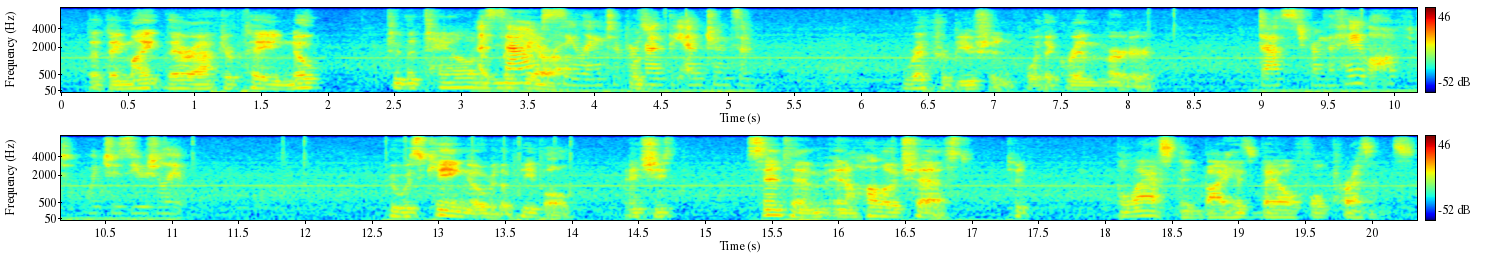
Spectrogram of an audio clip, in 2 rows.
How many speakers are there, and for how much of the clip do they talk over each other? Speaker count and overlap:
three, about 7%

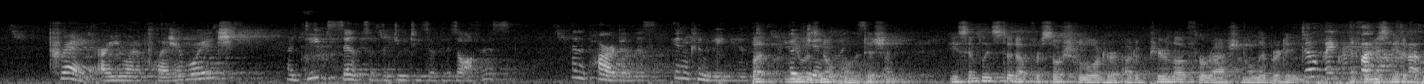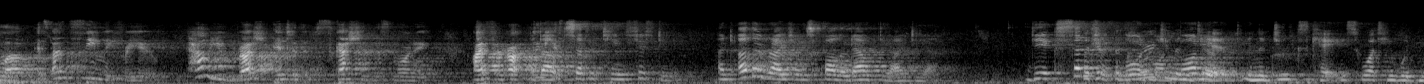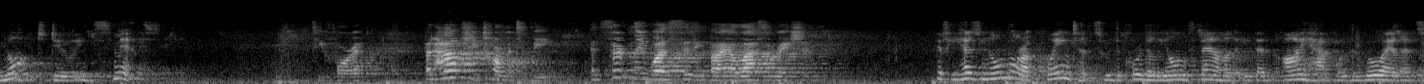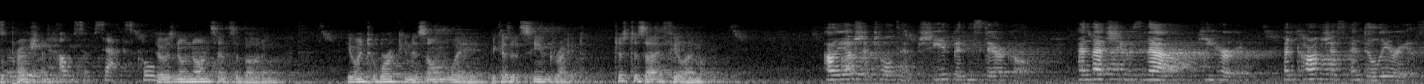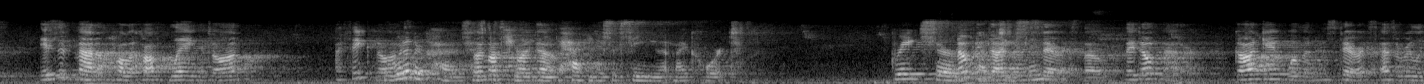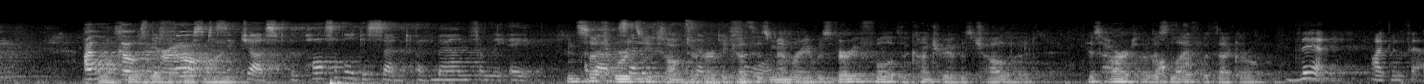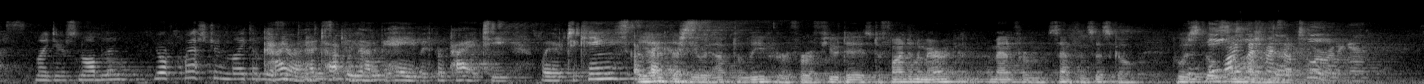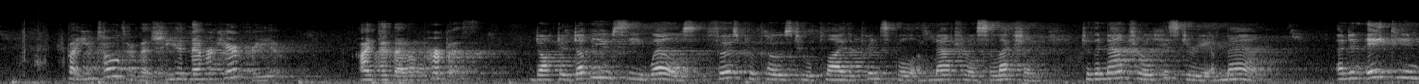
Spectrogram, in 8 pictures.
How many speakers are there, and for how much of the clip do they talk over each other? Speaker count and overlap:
five, about 16%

